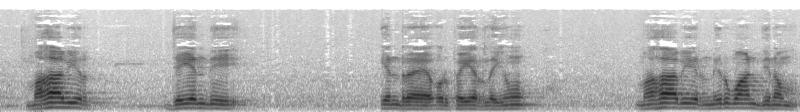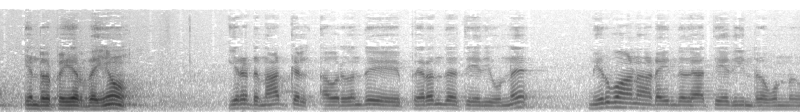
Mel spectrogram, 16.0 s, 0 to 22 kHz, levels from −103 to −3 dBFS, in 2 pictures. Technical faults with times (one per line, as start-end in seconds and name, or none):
14.86-14.91 compressed frames skipped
